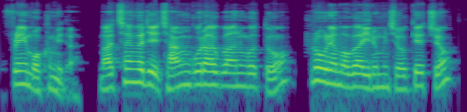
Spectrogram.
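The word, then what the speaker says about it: Django: 장고. D는 발음이 나지 않죠.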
